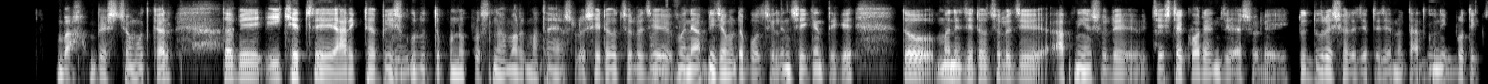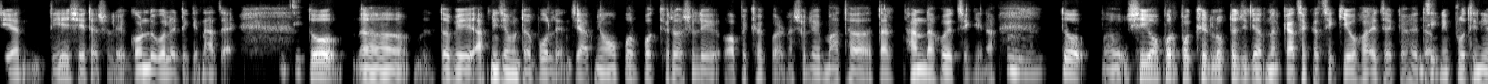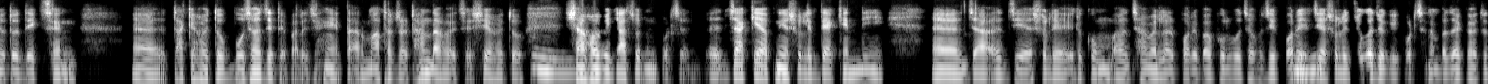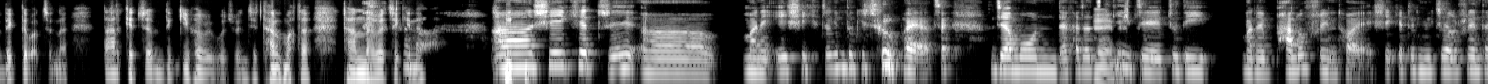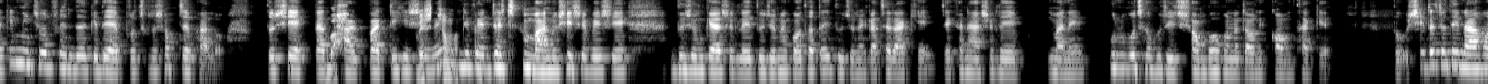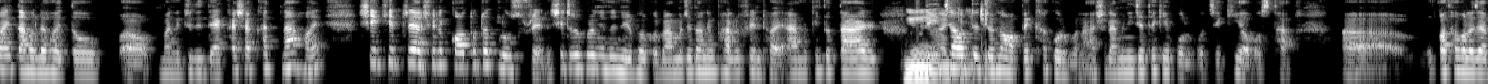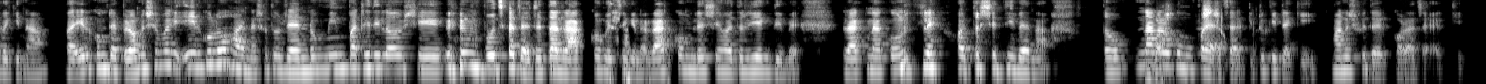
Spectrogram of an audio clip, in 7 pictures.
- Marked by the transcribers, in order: other background noise; "সেইখান" said as "সেইকান"; other noise; tapping; "ক্ষেত্রে" said as "কেত্রে"; "আপনি" said as "আপদি"; laughing while speaking: "তার মাথা"; chuckle; laughing while speaking: "কিছু উপায় আছে"; in English: "approach"; laughing while speaking: "ইন্ডিপেন্ডেন্ট মানুষ হিসেবে"; in English: "reach out"; in English: "random meme"; chuckle; laughing while speaking: "বোঝা যায় যে তার রাগ কমেছে কিনা"; chuckle; in English: "react"; laughing while speaking: "কমলে হয়তো সে দিবে না"; "ভিতরে" said as "ফিতের"
- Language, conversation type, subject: Bengali, podcast, অনলাইনে ভুল বোঝাবুঝি হলে তুমি কী করো?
